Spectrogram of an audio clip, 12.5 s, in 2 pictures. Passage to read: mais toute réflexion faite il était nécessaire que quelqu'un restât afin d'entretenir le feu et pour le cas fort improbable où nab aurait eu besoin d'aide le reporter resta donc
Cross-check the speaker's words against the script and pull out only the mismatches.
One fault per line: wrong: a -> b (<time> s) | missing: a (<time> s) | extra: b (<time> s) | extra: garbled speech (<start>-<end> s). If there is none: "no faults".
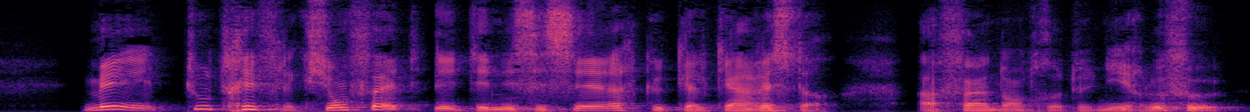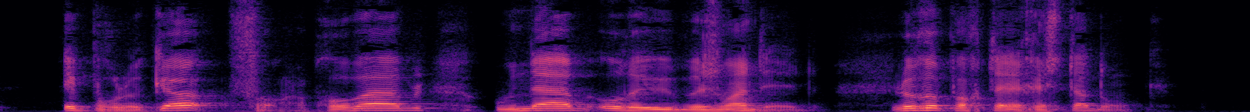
missing: il (2.2 s)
